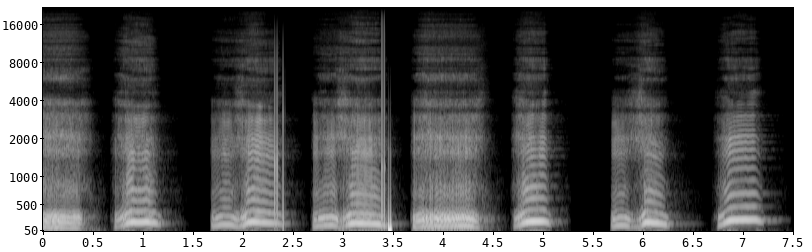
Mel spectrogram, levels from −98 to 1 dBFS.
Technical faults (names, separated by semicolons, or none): loud pop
